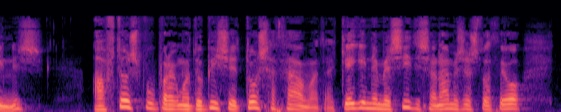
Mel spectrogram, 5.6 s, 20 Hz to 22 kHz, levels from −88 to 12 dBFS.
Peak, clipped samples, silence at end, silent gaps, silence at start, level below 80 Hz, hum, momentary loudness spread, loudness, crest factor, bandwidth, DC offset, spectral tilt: -2 dBFS; under 0.1%; 0.4 s; none; 0 s; -44 dBFS; none; 7 LU; -17 LUFS; 16 dB; 11.5 kHz; under 0.1%; -6 dB/octave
